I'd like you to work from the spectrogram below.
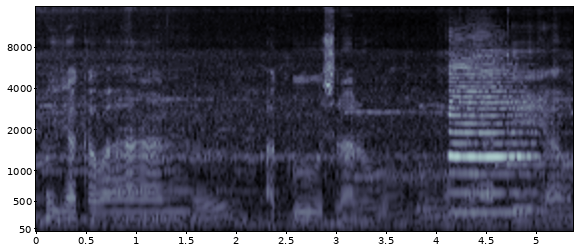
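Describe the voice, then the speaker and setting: Over clear background music, a man speaks very slowly in a dry sound with no echo. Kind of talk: casual vlog commentary. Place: street. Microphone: phone near.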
